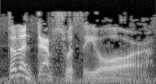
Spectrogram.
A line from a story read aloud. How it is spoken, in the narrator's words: snarled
